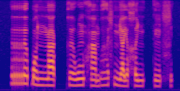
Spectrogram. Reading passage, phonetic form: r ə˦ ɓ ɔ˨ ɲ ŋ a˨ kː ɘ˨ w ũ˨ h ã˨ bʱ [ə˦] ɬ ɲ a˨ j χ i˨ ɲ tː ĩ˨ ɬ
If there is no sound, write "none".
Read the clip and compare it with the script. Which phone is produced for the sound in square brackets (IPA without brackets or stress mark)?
ə˦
